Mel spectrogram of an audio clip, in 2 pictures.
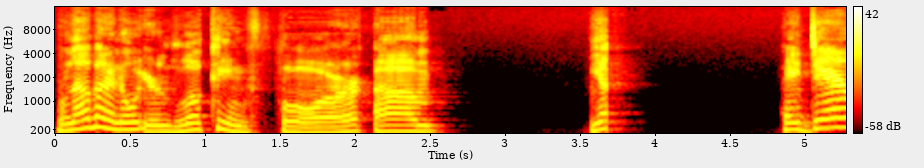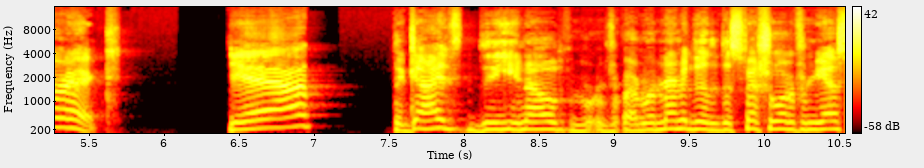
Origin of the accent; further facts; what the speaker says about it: Kansas, United States; uh, I'm from the Kansas side. I'm a monster.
